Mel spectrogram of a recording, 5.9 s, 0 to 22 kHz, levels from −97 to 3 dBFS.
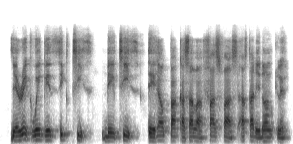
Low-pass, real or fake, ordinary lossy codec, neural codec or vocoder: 10.8 kHz; fake; none; autoencoder, 48 kHz, 32 numbers a frame, DAC-VAE, trained on Japanese speech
